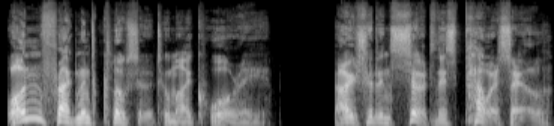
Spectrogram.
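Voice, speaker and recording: An actor playing a grave, honour-bound warrior with wry formality and archaic, theatrical diction in a video game. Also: male voice, medium pitch, huge pitch swings, takes it slowly, gravelly, fairly bright tone, no echo, studio quality, full character voice. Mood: determined, solemn. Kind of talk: video game character voice lines.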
